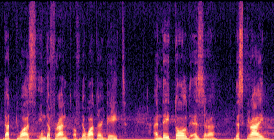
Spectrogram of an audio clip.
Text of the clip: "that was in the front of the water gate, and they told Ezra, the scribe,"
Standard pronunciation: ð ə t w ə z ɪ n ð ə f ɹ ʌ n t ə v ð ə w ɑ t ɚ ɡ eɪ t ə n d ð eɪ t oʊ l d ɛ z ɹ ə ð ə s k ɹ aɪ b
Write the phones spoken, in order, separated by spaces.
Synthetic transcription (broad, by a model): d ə t w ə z ɪ n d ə f ɹ ʌ n t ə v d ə w ɑ t ɚ ɡ eɪ t ə n d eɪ t oʊ l d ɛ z ɹ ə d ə s k ɹ aɪ b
